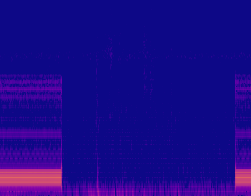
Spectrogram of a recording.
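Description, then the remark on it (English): A telephone call tone after dialing from a public phone booth: a steady electronic beep sounds for about half a second, falls silent over faint low background noise, then starts again near the end. “goes to a public phone booth, and texts out Florence's number”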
